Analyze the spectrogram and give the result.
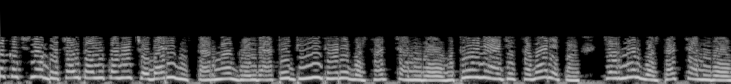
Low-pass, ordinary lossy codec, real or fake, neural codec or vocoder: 3.6 kHz; none; real; none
